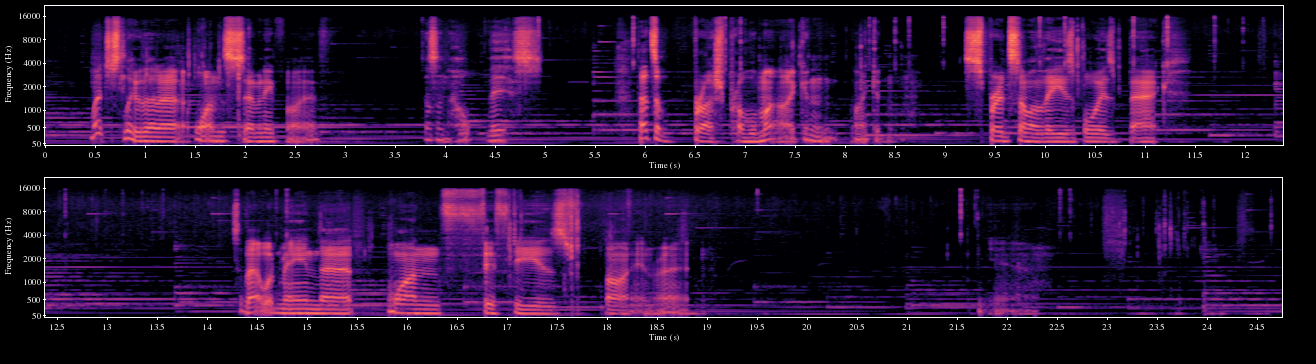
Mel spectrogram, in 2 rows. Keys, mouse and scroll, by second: 4.9 alt+click, 6.8 alt+middle click, 8.3 alt+middle click, 8.7 alt+click, 10.0 alt+click, 10.9 alt+click, 11.7 alt+middle click, 12.2 alt+click, 13.0 alt+middle click, 13.4 alt+click, 14.7 click, 19.5-21.5 alt+drag, 22.5 click.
